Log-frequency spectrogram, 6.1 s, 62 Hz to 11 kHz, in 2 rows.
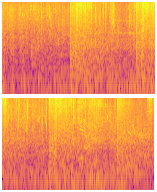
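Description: Gunshots in the survival horror game Resident Evil 9 Requiem boom in a few heavy, evenly spaced blasts, loud and close, each followed by a dense roar of game sound.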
